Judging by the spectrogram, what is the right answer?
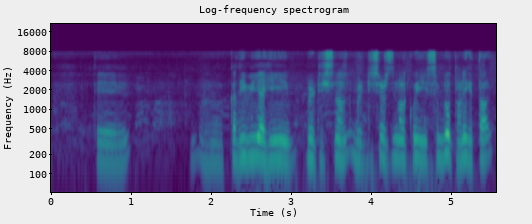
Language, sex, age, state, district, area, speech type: Dogri, male, 30-45, Jammu and Kashmir, Kathua, urban, spontaneous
